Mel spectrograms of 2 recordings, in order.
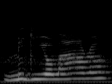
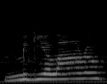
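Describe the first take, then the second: No difference in how they are said.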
